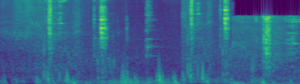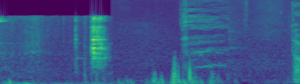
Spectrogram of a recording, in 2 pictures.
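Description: Rustling of a military poncho shelter and a run of sharp clicks and knocks as it is handled close to the ground; its upright pole is knocked down.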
